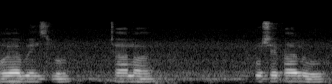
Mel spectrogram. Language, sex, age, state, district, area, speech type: Telugu, male, 18-30, Andhra Pradesh, Kurnool, rural, spontaneous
